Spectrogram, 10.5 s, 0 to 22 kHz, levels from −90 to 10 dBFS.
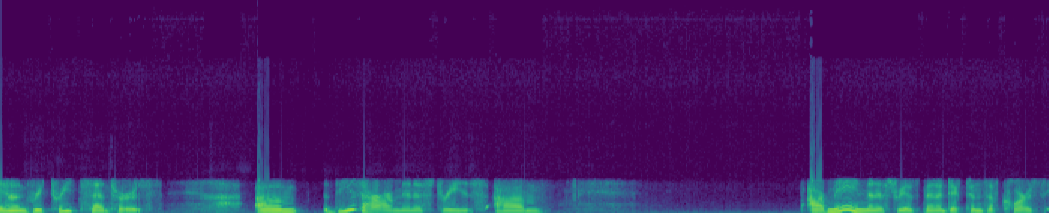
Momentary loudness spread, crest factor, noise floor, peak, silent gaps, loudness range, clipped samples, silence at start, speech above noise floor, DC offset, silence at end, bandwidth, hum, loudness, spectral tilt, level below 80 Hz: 12 LU; 16 dB; -56 dBFS; 0 dBFS; none; 8 LU; under 0.1%; 0 s; 42 dB; under 0.1%; 0 s; 5.2 kHz; none; -15 LUFS; -8.5 dB/octave; -60 dBFS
